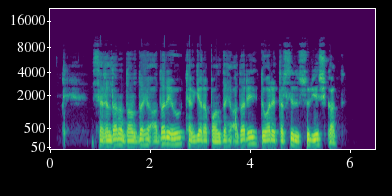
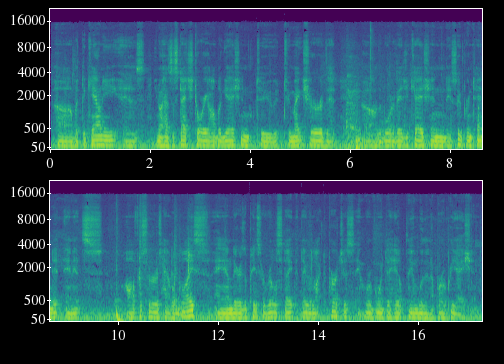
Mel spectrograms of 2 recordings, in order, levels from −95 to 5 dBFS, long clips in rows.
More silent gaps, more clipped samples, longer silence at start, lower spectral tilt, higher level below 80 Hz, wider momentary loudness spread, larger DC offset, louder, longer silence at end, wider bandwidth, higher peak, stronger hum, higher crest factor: neither; neither; first, 0.25 s vs 0 s; about the same, -6 dB/octave vs -6.5 dB/octave; second, -54 dBFS vs -24 dBFS; about the same, 7 LU vs 7 LU; neither; about the same, -13 LUFS vs -15 LUFS; first, 0.8 s vs 0 s; second, 7.8 kHz vs 16 kHz; about the same, 0 dBFS vs 0 dBFS; neither; about the same, 14 dB vs 14 dB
